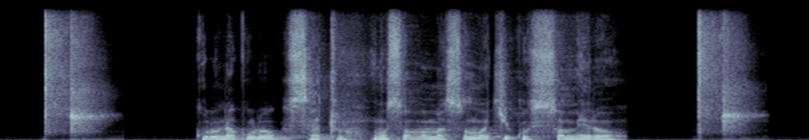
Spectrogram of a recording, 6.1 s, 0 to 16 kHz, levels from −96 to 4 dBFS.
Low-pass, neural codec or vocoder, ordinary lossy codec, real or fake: 14.4 kHz; codec, 44.1 kHz, 7.8 kbps, Pupu-Codec; none; fake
